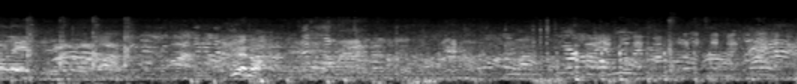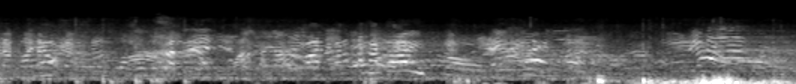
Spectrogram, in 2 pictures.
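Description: Young girls shout and call out to each other across an open outdoor field.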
